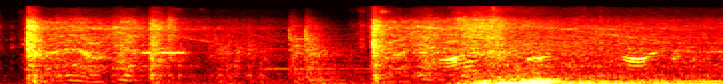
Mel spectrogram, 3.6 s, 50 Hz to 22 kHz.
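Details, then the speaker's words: VZ Commodore LS1 no-start fixed by grounding the starter relay trigger: short starter cranking, engine catches and settles to steady idle; starts cleanly every time. "she turns over every time got no fuel gauge warnings and uh fingers cross is a go"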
